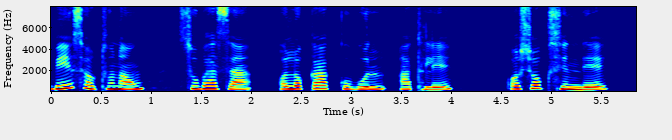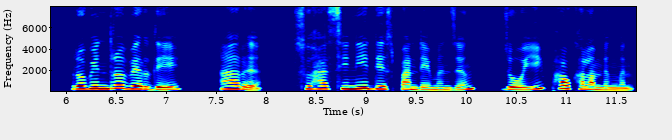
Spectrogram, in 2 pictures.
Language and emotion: Bodo, neutral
